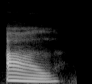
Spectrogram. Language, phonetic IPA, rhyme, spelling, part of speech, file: Hungarian, [ˈaːlː], -aːlː, áll, noun / verb, Hu-áll.ogg
- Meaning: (noun) chin; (verb) 1. to stand (to be in an upright position) 2. to stand; to exist 3. to stand 4. to suit, become (to be suitable or apt for one's image, with -nak/-nek)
